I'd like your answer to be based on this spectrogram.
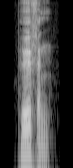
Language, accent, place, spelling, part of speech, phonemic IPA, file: German, Germany, Berlin, Höfen, proper noun / noun, /ˈhøːfn̩/, De-Höfen.ogg
- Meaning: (proper noun) a municipality of Tyrol, Austria; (noun) dative plural of Hof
